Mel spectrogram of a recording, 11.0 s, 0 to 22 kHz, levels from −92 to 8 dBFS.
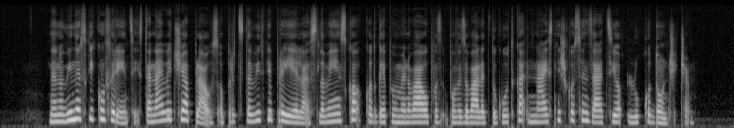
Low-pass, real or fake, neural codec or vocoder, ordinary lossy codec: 19.8 kHz; fake; autoencoder, 48 kHz, 128 numbers a frame, DAC-VAE, trained on Japanese speech; none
